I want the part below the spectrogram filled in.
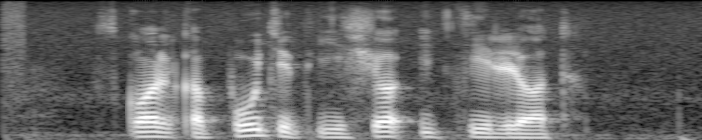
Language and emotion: Russian, neutral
